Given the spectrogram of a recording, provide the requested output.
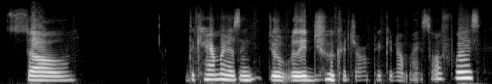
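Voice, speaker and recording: Young woman vlogger, naturally soft voice, middle register, chatty and loose, dead-dry close mic. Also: medium pitch, normal speed, no room sound. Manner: rambling, many fillers and restarts. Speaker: vlogger reviewing a film. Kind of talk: casual chatty review. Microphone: stand mic.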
